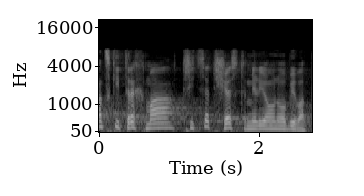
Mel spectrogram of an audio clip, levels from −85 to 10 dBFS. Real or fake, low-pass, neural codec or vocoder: real; 7.2 kHz; none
